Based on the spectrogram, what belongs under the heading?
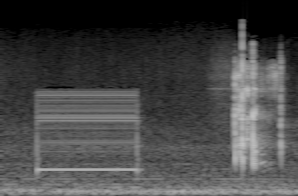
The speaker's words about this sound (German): Der Finanzchef der Bayer AG hält den Telefonhörer ans Ohr und drückt die Taste für Wahlwiederholung.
